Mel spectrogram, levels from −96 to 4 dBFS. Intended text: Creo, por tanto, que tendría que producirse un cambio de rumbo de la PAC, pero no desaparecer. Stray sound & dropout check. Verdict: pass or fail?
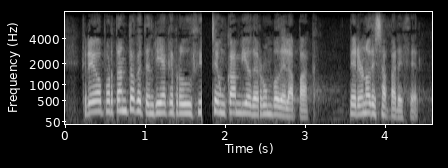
fail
